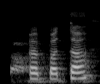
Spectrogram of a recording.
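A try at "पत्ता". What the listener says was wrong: Patta, patta. And patta, the double ta is written.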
